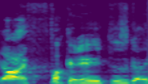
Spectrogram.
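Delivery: plain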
